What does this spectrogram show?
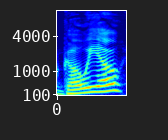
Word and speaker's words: GOEO: governor's office of Economic Opportunity it is so goio is that how you say it yeah that's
